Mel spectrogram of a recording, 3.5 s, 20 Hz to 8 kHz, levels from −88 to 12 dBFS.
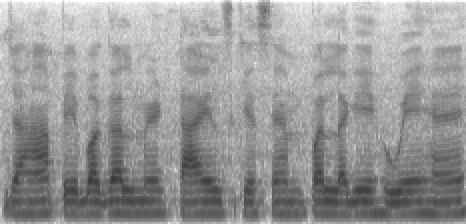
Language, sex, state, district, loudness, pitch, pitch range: Hindi, male, Bihar, Kaimur, -17 LUFS, 115 Hz, 115-120 Hz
